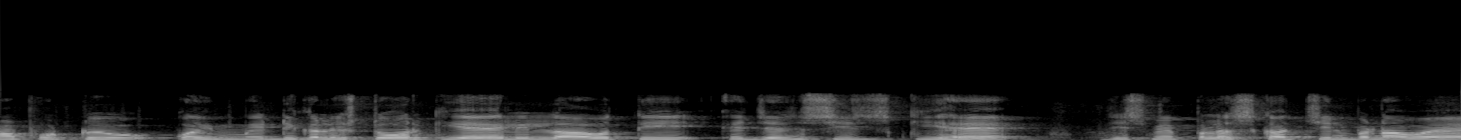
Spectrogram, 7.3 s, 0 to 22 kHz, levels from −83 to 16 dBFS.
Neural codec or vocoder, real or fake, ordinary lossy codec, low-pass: none; real; none; 7.2 kHz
